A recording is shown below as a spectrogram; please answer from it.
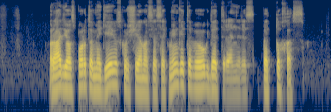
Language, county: Lithuanian, Kaunas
